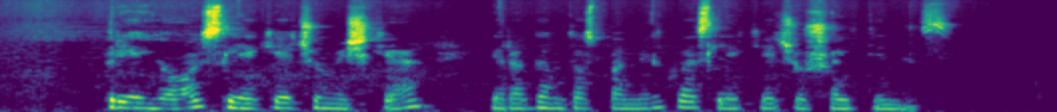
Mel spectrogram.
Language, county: Lithuanian, Vilnius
